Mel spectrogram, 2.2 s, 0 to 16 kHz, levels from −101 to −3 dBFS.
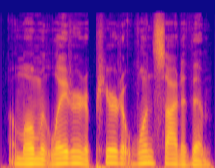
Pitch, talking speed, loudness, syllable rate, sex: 110 Hz, 280 wpm, -17 LUFS, 7.6 syllables/s, male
